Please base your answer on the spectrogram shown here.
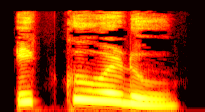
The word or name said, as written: ಇಕ್ಕುವಡು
